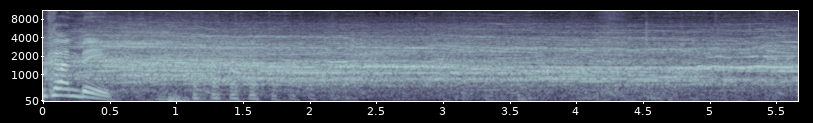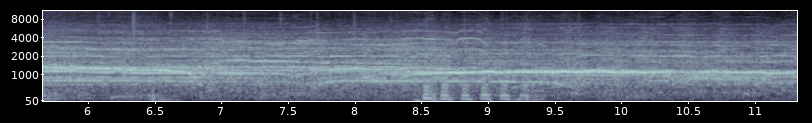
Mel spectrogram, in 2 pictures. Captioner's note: applause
